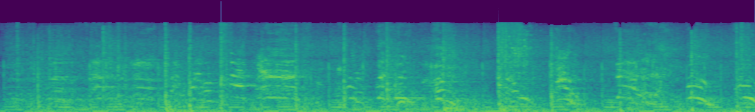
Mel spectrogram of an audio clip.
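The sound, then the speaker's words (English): Heavy thuds, whacks and slams of a brutal punching and kicking fight in a cramped toilet cubicle where a ceramic cistern gets smashed, with many dense impacts packed over a loud, continuous backdrop. “The stranger shatters the cistern and they fight in the cramped cubicle. The woman flees as Danny batters in the toilet.”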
